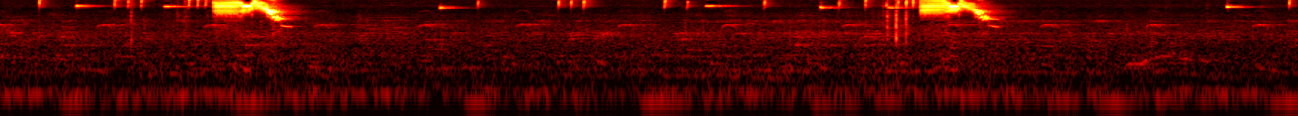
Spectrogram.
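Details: Blue-black grassquit, known as chirrio, repeating a brief buzzy descending high burst twice, about five seconds apart, against a quiet low background hum.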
